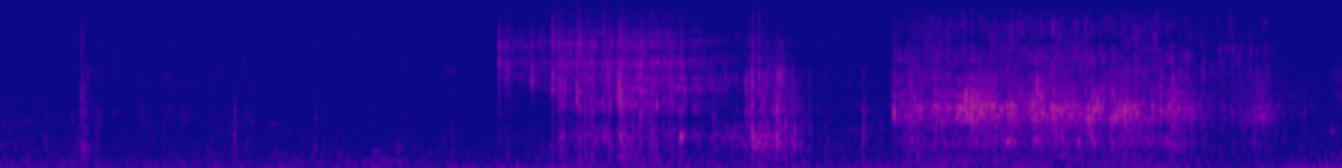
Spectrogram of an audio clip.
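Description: Cut figs rinsed by hand in water, quiet at first with faint splashes, then two louder stretches of sloshing, gushing water as the fruit is swirled and washed.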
